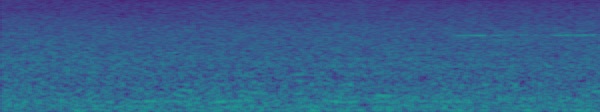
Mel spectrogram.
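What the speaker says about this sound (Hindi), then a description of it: "पानी बहुत ज़्यादा तेज़ी से बह रहा है यहाँ से" Usri Falls waterfall in Jharkhand roaring as fast-flowing water rushes down, a dense, steady broadband wash close by and loud, with a voice faintly under it.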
